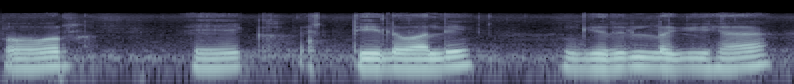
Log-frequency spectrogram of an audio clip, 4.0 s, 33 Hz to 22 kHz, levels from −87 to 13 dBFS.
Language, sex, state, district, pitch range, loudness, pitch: Hindi, male, Uttar Pradesh, Saharanpur, 120-130 Hz, -18 LUFS, 120 Hz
